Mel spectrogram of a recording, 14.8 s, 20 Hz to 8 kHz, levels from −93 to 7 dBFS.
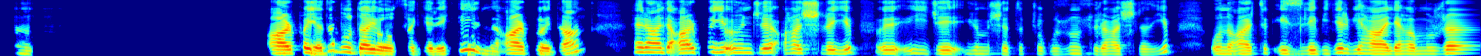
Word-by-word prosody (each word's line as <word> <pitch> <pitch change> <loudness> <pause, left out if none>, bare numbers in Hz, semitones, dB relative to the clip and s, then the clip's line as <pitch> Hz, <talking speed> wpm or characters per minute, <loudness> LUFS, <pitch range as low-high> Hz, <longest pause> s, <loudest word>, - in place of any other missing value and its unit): Hı. 175 -4 -14 2.3
Arpa 190 - +6
ya 465 +1 +5
da 325 -4 -6
buğday 220 -5 +5
olsa 155 -2 +1
gerek 150 +2 -2
değil 365 0 +2
mi? 155 -5 -11
Arpadan. 185 - +1 0.5
Herhâlde 245 0 +3
arpayı 230 +3 0
önce 220 0 -1
haşlayıp, 190 -3 -3 0.2
eee, 185 +1 -3
iyice 180 -2 -10
yumuşatıp, 165 -2 -10
çok 160 -2 -18
uzun 155 +4 -15
süre 160 -3 -9
haşlayıp 150 - -10 0.4
onu 170 -2 -6
artık 165 +4 -5
ezilebilir 175 +5 -1
bir 195 - -4
hâle, 165 -3 +2
hamura, 165 +4 -2
180 Hz, 110 wpm, -20 LUFS, 165-215 Hz, 2.3 s, Arpa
